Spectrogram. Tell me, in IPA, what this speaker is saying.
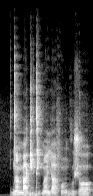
d ã˦ m a˦˨ ɡ i˧ d i˨ b ã˧ j a˨ f ɔ̃˨ ɡ͡b u˨˦ ʃ ɔ˦

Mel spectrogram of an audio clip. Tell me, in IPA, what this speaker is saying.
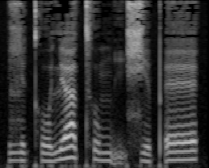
ɮ ɪ kʰ o lʲ a tʰ ʊ m ḭ ɕ e pʼ ɛ

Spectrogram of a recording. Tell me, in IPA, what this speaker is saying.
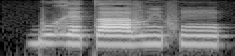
b u˧ ɣ ɛ˧ t aː˧ v ĩ˧ f ũ˧

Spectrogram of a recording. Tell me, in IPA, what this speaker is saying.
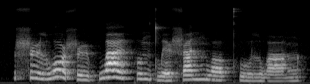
ʂ ɻ̩˥˧ l w ɔ˥˩ ʂ ɻ̩˨˩ p w a˥˧ ɪ̯ k ʊ˥˩ ŋ t̪ w e˩ ɪ̯ ʂ a˥ n n̪ w ɔ˧˥ kʰ u˨˩ l w ɑ˧˥ ŋ

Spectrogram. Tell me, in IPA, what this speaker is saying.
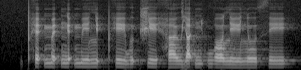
pʰ ɛ˦ ʔ m ɛ˦ ʔ ŋ ɛ˦ ʔ m e˦ l ɪ˦ ʔ pʰ e˦˨ ɪ̯ w ʊ˦ ʔ ʃ e˦˨ ɪ̯ h a˦ ʊ̯ j ä˦ ʔ ɲ ʊ˦ ʔ w ɔ˨ l e˨ ɪ̯ l o˨ θ e˦

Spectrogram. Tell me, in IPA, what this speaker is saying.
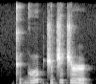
kʼ ɪ ɡ͡b ʊ | t͡ʃ ʊ t͡ʃ ɪ t͡ʃ ə˞

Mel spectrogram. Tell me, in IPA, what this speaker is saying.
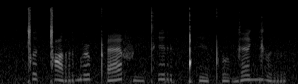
ǀ ə˥˨ ǀ ɑ˥˨ r b ə˞˥ pʼ æ˧˥ f i˨ tʰ ɪ˥ r ǃʰ ɪ˥˨ pʼ ʊ˥˨ ɡ ɛ˥ ɡʲ ʊ˥˨ r

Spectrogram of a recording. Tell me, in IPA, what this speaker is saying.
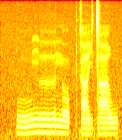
p uː˩˧ ŋ ɯː˧ n o˧˩ p̚ k a˩ j d a˧ w

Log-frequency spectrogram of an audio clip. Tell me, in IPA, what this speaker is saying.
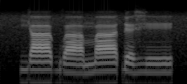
j aː˧ ɡʷ aː˨ m aː˧ ɗ ɛ˧ ɣ eː˧

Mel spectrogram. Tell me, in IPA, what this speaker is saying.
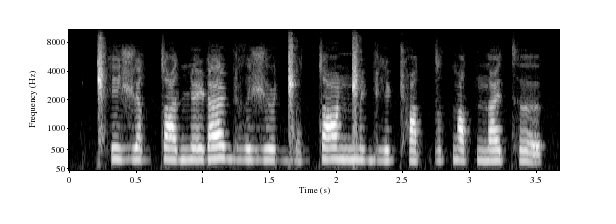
ǁʰ e ʒ ə˞ d tˤ o d ɳ ɛ ɽ a ɖʱ ə ʒ ə˞ ɡ͡ǁ ə d tˤ o ŋ͡ǁ i ɖʱ e ʈʰ ə tˤ d ɛ tˤ ɳ a tˤ n̪ ɛ t̪ʰ ə

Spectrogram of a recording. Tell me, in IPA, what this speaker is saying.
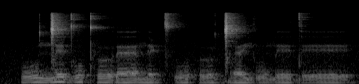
ʊː˩˧˩ ŋ͡ǀ e˥˩ d ʊː˥˩ t̪ʰ ɵː˥˩ ɾ ɛː˩˧˩ n̪ e˩˧˩ ɖ t͡sʼ ʊː˩˧˩ h ɵː˩˧˩ ɡ͡ǀ ɛː˥˩ j ʊː˩˧˩ m eː˥˩ d eː˩˧˩

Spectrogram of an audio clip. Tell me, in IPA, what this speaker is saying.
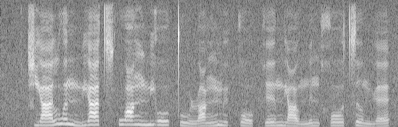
t͡ɕ j ä˧˥ l w ə˥˩ n m j ä˥ t͡sʰ w ɑ˥ ŋ m j o˥ ʊ̯ t̪ u˨˩ ɻ ɑ˧˥ ŋ m y˧˥ k o˨˩ ʊ̯ k e˥ ɪ̯ n̪ j ɑ˨˩ ʊ̯ n̪ i˥˩ n x o˥ ʊ̯ t͡s ɹ̩˥˩ n̪ ɥ ɛ˧˥

